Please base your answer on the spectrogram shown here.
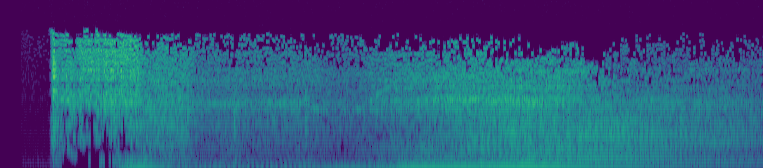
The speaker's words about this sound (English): We drive to the lake and we set up camp.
